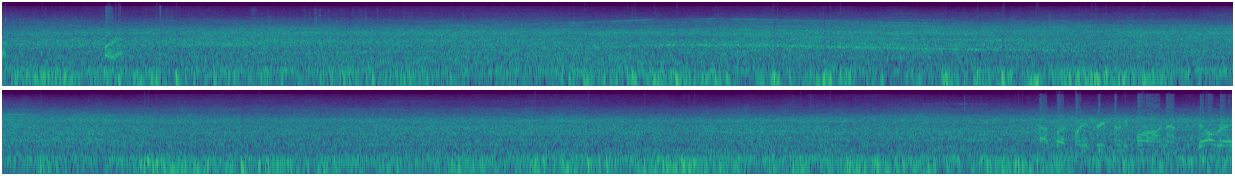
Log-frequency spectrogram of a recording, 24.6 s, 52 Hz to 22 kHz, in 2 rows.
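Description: A Southwest jet rolls for takeoff on runway 24 left at LAX, a loud, steady broadband engine roar that persists throughout, with a faint rising whine partway through.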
